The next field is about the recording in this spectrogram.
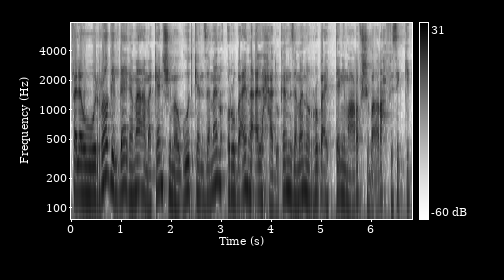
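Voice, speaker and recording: With an Egyptian accent, a man talks at a fairly quick pace and a medium pitch over noticeable background noise. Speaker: YouTube commentator. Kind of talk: commentary vlog. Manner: loud, raised voice; animated.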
